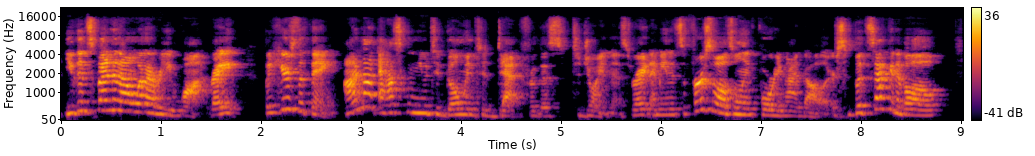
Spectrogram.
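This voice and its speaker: Upbeat Wisconsin woman pitching a course. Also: very animated, fairly quick, hardly any pauses, bright, forceful tone, echoey room. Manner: upbeat, chatty, laughs often. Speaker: online course host. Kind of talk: live webinar sales pitch.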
